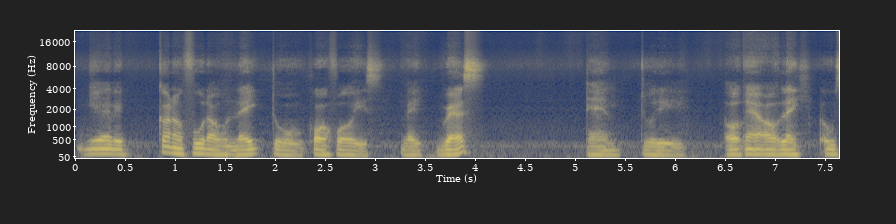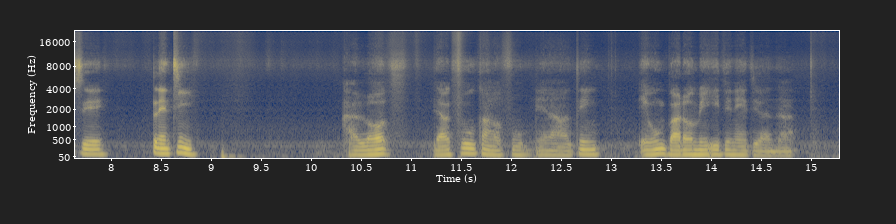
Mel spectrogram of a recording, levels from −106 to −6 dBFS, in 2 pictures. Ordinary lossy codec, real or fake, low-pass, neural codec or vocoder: none; fake; none; autoencoder, 48 kHz, 32 numbers a frame, DAC-VAE, trained on Japanese speech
